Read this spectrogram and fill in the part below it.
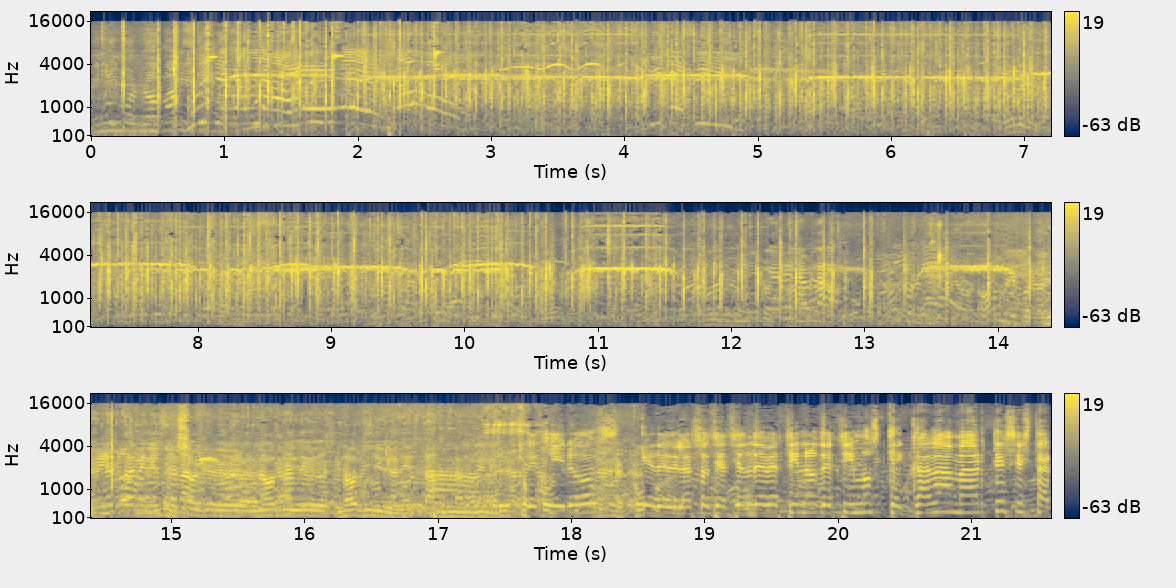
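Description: A crowd murmurs and talks nearby outdoors.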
